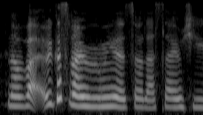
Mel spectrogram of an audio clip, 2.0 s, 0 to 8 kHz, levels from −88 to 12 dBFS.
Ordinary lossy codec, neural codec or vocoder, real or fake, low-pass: Opus, 32 kbps; none; real; 7.2 kHz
